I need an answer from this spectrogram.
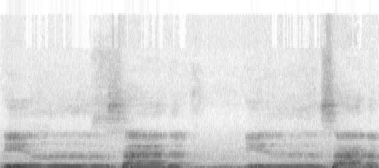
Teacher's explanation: nun ketemu sin ikhfa artinya samar bunyi samar-samar kayak mau ke es itu bunyi ke es itu insana insana mulut kita sudah siap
